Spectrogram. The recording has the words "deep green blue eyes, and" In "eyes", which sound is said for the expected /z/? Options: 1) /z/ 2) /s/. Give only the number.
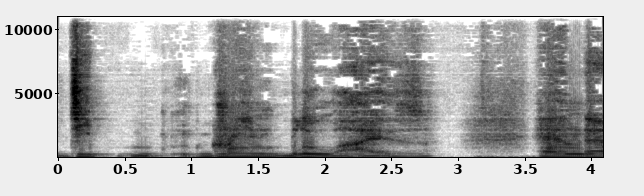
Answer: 1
